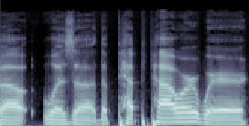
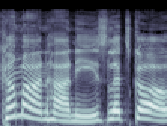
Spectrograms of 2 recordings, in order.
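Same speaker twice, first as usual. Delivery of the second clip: high-pitched, super-feminine, flamboyant jester voice; 12 semitones higher, 4 dB louder than usual. Describing a favorite game character, a Spanish jester, in a feminine Selvando voice. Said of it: "he like talks like that the whole time".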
